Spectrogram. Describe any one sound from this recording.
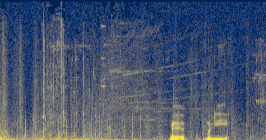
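A treasure chest creaks open with a chiming sound.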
